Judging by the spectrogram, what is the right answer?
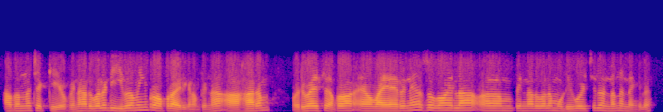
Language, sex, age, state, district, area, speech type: Malayalam, male, 45-60, Kerala, Wayanad, rural, conversation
